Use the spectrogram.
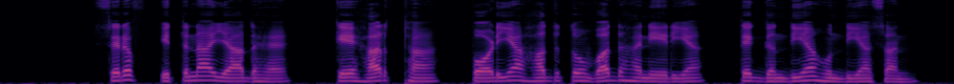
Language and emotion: Punjabi, neutral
